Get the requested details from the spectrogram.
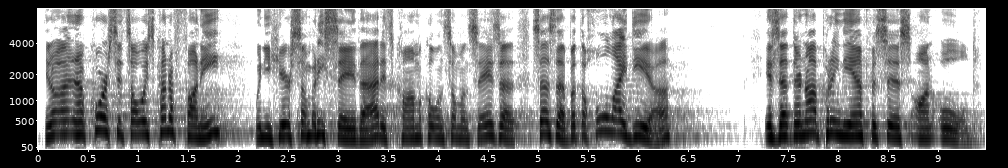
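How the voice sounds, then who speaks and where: A mellow, high-sitting male voice belongs to a pastor delivering a sermon, chatting with his congregation and posing rhetorical questions. He's in a church sanctuary, and the recording carries the long hall reverb of the church.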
